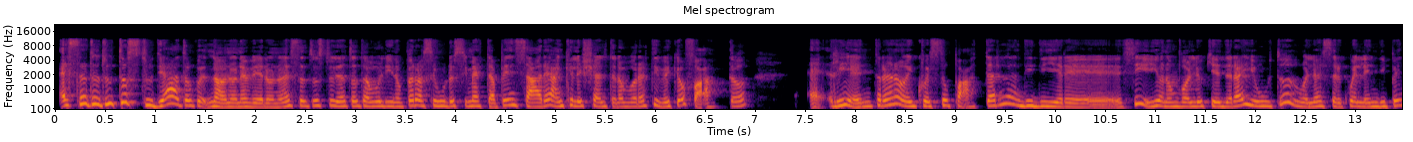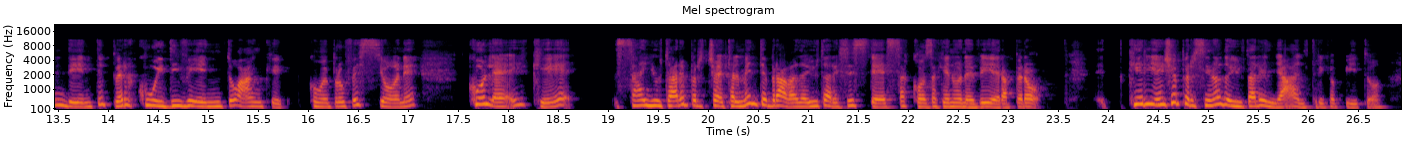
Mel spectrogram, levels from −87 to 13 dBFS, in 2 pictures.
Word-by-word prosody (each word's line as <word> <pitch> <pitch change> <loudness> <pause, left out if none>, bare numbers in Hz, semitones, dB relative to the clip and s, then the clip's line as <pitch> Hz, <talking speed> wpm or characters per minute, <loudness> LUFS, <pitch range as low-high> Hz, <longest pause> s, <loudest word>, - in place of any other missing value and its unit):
É 230 - +2
stato 305 +4 +2
tutto 330 +7 +3
studiato 260 - +2
que 220 - -1
no, 195 -2 +3
non 180 0 0
è 190 - +1
vero, 175 -1 0
non 175 +3 -2
è 220 - +1
stato 230 0 -2
studiato 220 -2 -1
a - - +1
tavolino, 205 -2 -1
però 235 +4 +1
se 225 +1 -3
uno 220 -1 +1
si 215 -1 -6
mette 215 -3 -1
a 175 - +2
pensare 245 -3 +1
anche 240 +1 0
le 210 - +1
scelte 195 -3 -3
lavorative 195 +3 -3
che 210 - -1
ho - - +1
fatto, 205 +7 -3 0.5
eh, - - -6
rientrano 235 - +1
in 205 -1 +2
questo 215 +3 -1
pattern 235 - -2
di 225 0 +3
dire: 180 - -1
"Sì, 320 - -2
io 235 +2 +1
non 195 -1 -1
voglio 195 +1 0
chiedere 200 0 0
aiuto, 245 - 0
voglio 190 +1 -2
essere 205 -3 -3
quella 195 -2 -2
indipendente, 200 +3 -1
per 240 +2 0
cui 245 -6 +2
divento, 210 0 +1
anche 195 -7 -2
come 185 -3 -2
professione, 205 +1 -2 0.5
colei 275 -2 +1
che 270 +8 -3 0.3
sa 240 - -6
aiutare 235 +1 +3
per 235 -5 -2
cioè 230 +2 +1
è 200 - -5
talmente 265 +6 +2
brava 225 -5 +4
ad 185 - 0
aiutare 205 0 +1
se 235 +8 -2
stessa, 195 -2 -2
cosa 180 0 -1
che 185 0 -1
non 185 -1 +1
è 165 -1 +2
vera, 170 -3 +2
però, 180 +2 +1
uhm, - - -17 0.2
che 300 +2 +3
riesce 305 +4 +4
persino 250 -4 +1
ad 295 - +1
aiutare 210 +1 +3
gli 175 - 0
altri", 175 0 -1
capito? 170 -1 -8
215 Hz, 180 wpm, -22 LUFS, 190-245 Hz, 0.5 s, brava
